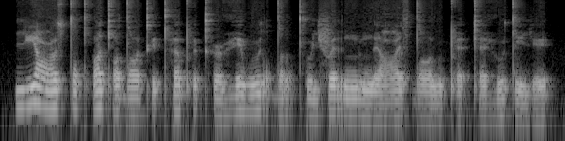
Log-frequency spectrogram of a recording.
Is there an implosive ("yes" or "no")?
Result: no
